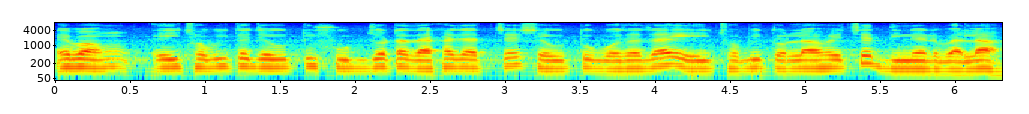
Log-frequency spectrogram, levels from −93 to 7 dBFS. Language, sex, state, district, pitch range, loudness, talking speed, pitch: Bengali, male, West Bengal, Jhargram, 130-150 Hz, -19 LUFS, 170 wpm, 140 Hz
